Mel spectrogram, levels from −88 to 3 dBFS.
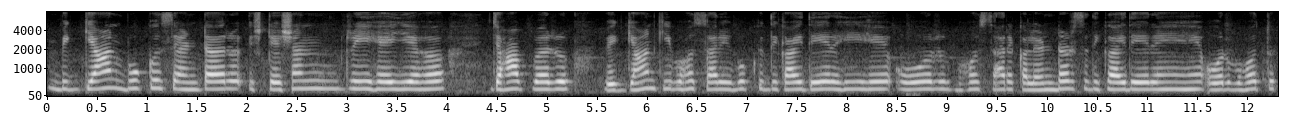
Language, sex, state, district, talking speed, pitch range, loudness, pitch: Hindi, female, Maharashtra, Nagpur, 130 wpm, 255-270 Hz, -18 LUFS, 260 Hz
